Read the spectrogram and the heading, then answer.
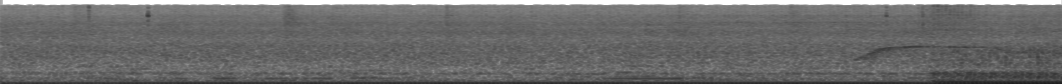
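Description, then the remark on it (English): A car engine is cold-started and rumbles steadily, then near the end it revs up suddenly, the pitch climbing and the roar growing louder, through an exhaust with carbon tips and vacuum-operated valves. No one speaks. “Did you start it”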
